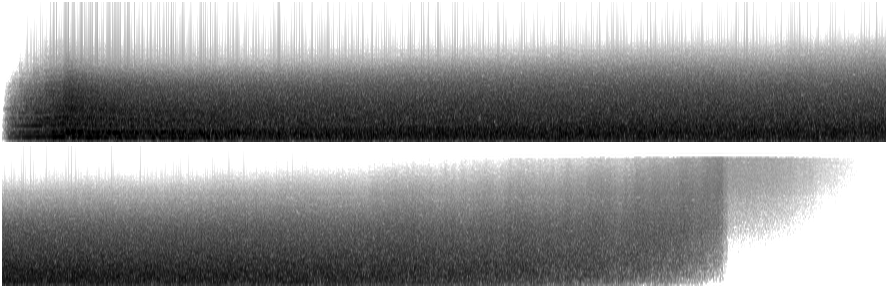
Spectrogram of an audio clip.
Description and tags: Long Drum Hit Woosh
Long Wossh made from classic drum hit.
abstract, Swish, sounddesign, soundeffect, sound, effect, sfx, Woosh, fx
